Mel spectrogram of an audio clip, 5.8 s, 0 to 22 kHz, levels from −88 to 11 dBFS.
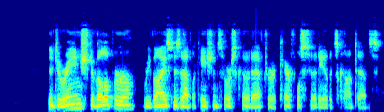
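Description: At 1.83 s and 3.84 s, overlapping chunks cause a brief stutter. Chunks about 2 s long overlap, so 6.5 ms of speech repeats, heard as a click.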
